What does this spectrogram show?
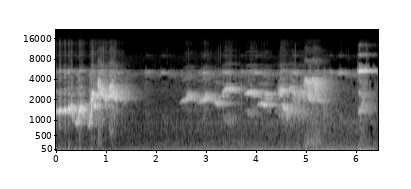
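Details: White-rumped shama masteran song: a bright warbled opening, then long wavering whistled phrases that rise and fall in pitch, ending in a sudden loud note, with a faint steady high hum throughout.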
